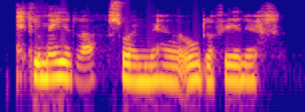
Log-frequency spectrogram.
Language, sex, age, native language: Icelandic, female, 11, Icelandic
